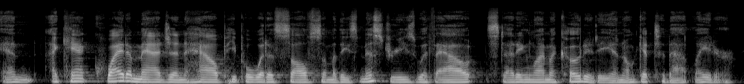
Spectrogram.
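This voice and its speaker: A man's voice: fairly low pitch, steady tone, normal speed, hardly any pauses. A middle-aged man giving a public lecture, rambling and correcting himself, with many fillers. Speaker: guest lecturer. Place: nature center event room.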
